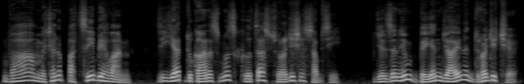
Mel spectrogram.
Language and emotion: Kashmiri, surprised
